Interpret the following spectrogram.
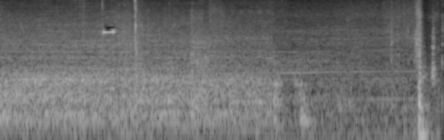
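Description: A steady mechanical whirring that stops about three seconds in, with a short high electronic beep and a click just after a second in as a button on a car wash pay station is pressed.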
